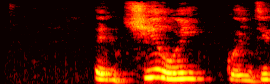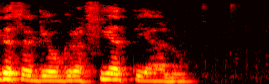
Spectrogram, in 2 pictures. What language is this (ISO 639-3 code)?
epo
